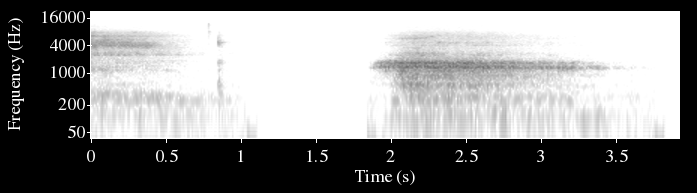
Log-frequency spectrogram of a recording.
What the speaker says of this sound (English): we're just going to begin with a pursed lips exhale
